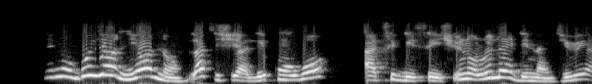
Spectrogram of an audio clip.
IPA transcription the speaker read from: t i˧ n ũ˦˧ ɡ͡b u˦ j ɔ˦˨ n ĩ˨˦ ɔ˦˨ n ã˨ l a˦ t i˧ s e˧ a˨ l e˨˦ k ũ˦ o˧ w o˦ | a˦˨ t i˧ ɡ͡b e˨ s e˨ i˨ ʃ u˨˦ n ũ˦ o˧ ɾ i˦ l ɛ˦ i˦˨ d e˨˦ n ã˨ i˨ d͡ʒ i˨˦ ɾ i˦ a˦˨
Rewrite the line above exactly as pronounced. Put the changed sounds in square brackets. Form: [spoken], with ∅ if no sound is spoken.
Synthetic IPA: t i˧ n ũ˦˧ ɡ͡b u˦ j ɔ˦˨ n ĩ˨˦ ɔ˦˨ n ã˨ l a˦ t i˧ [ʃ] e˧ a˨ l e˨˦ k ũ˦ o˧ w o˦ | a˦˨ t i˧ ɡ͡b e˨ s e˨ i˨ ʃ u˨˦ n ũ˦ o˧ ɾ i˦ l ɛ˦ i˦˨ d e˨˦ n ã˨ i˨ d͡ʒ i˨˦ ɾ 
